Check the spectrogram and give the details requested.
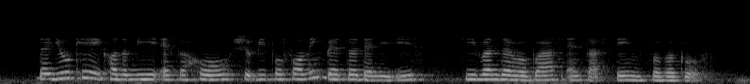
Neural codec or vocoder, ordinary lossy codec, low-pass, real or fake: none; MP3, 48 kbps; 5.4 kHz; real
